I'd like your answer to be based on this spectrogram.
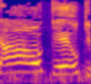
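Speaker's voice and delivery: high, loud mock woman agreeing; hammed-up naive woman; woman's voice. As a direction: give in easily. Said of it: "Elle dit".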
